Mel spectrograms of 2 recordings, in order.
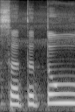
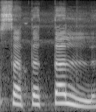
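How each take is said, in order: First: The word ends in an 'au' sound. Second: The word ends in an 'l' sound. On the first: The speaker calls it wrong. "সাতাতাই বা সাতাতৌ বলবো না" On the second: The speaker calls it right. "কি বলবো, সাতাতাল"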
